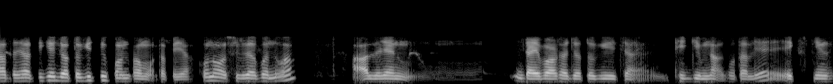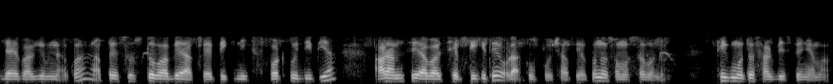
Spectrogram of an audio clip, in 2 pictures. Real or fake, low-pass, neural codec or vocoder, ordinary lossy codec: real; 3.6 kHz; none; none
